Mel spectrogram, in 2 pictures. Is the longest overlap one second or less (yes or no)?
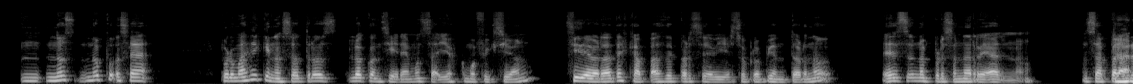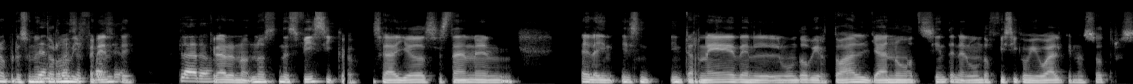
no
